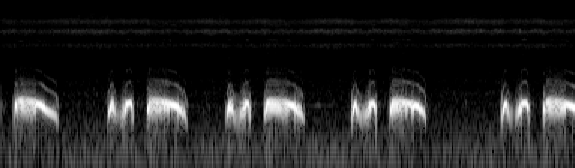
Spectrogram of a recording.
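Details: Spotted dove cooing as a ground lure to attract male and female birds: brisk phrases nearly every second, paired short coos then a longer downward-sliding coo, loud and clean against silence.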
